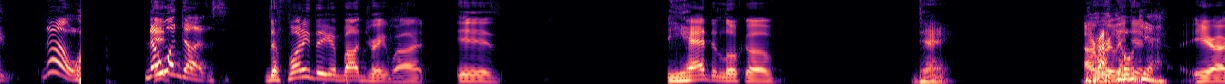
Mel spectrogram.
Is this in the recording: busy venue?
no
